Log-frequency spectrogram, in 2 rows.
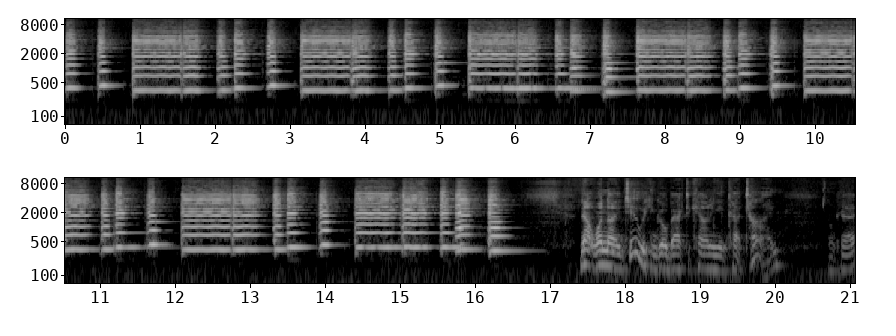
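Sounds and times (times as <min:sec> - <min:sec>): solo violin bowed: 0:00.0 - 0:17.2.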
